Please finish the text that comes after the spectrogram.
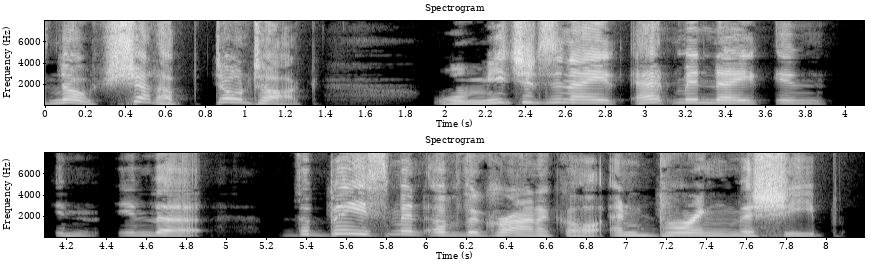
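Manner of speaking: nasty, mean tough-guy voice. Retelling a ransom phone call in a sitcom scene: imitating Larry's mean voice. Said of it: "goes back to his, like, mean voice".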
